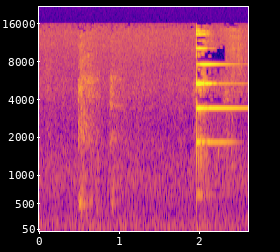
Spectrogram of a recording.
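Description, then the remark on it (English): A couple of faint soft taps, then a single gentle, muted half strike of a bell whose thin, high ringing tone lingers and slowly fades, with no voices. “The half sound is not to cause a surprise for the bell and for the people around us.”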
